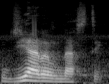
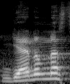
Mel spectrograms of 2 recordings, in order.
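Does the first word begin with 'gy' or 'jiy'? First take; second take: jiy; gy. First: The first word begins with a 'jiy' sound. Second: The first word begins with a 'gy' sound. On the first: The speaker calls it right. "এখনও দক্ষিণ ভারতে অনেকে জিয়ানই বলে" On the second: The speaker calls it wrong. "জ্ঞানম নাস্তি না"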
